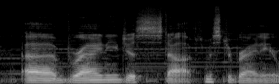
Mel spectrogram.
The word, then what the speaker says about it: Briny: Briny, yep, that's how you say it.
